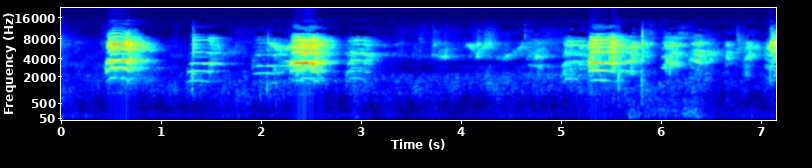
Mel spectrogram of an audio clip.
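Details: Baby monkey Jinx crying loudly after being bitten hard by another monkey, Jade: shrill, harmonic screams in sharp bursts near the start, middle and after five seconds, linked by thinner squeals and whimpers, with faint low rustling beneath.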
